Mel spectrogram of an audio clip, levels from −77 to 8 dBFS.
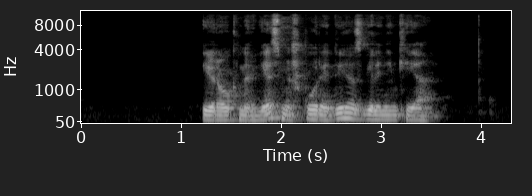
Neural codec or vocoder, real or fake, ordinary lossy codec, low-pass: codec, 44.1 kHz, 7.8 kbps, DAC; fake; MP3, 96 kbps; 10.8 kHz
